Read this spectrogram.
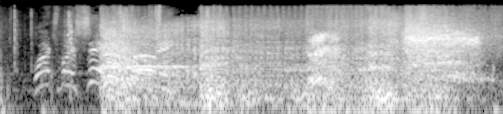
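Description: A gun fires rapid, loud shots.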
